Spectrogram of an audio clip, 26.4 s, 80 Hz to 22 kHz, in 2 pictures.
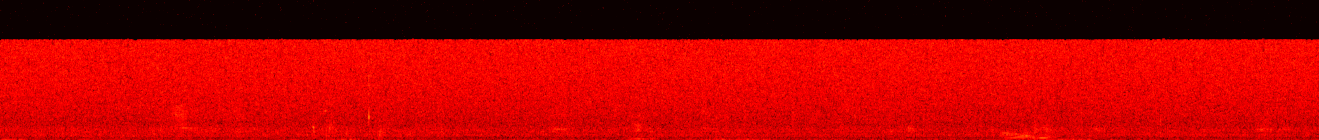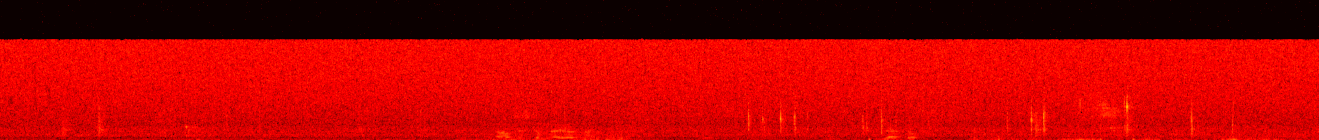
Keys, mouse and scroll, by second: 6.6 click, 9.2-12.6 scroll down 1, 12.6-13.2 scroll up 1, 14.8-18.7 scroll down 1, 18.7 click, 20.5-25.1 typing.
